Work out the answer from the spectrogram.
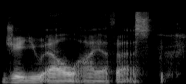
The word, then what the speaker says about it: Juilfs: It's actually pronounced Juilfs. It's spelled Juilfs, but it's pronounced Julifs. Okay, cool.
